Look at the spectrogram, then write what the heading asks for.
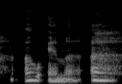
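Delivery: high-pitched, whiny, breathy voice. Retelling how the mother in the series talks: imitating a whiny, breathy mom. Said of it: "She's kinda whiny and kind of, like, breathy".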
